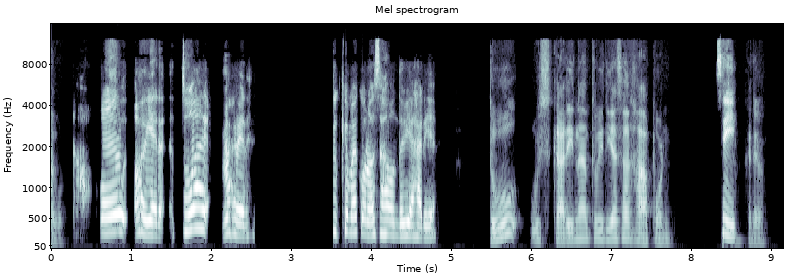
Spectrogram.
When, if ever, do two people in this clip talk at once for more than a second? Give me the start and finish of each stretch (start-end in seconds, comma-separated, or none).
none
